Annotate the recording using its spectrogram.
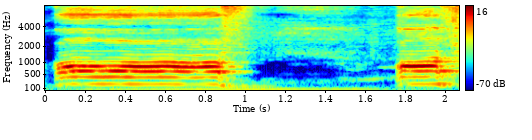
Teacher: جب قاف بولیں گے تو بالکل حلق سے نکالیں گے اس کو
